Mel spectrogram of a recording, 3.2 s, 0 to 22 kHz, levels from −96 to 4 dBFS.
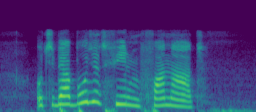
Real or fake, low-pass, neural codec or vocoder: real; 7.2 kHz; none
